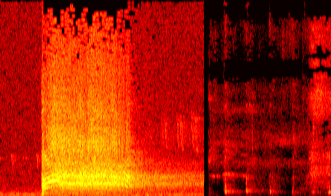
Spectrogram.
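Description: The screaming-marmot meme sound: one long, loud 'aaah' scream that begins suddenly about half a second in, sweeping up in pitch at the start, holds for about a second, then fades and cuts off abruptly.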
